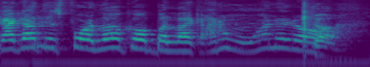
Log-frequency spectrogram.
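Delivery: grating, high-pitched, put-on girlish voice. Retelling what a friend's girlfriend said by the beer pong table: annoying impression of a girl. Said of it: "Does she really sound like that?".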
